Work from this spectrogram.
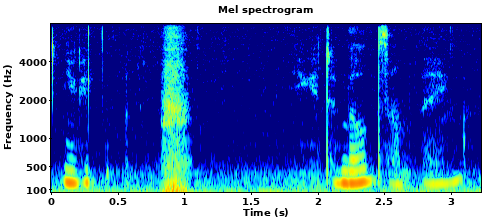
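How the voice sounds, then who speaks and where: The voice is soft-spoken and whispering. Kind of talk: ASMR ramble. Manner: whispered, soft-spoken; slightly hyperactive, chatty.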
